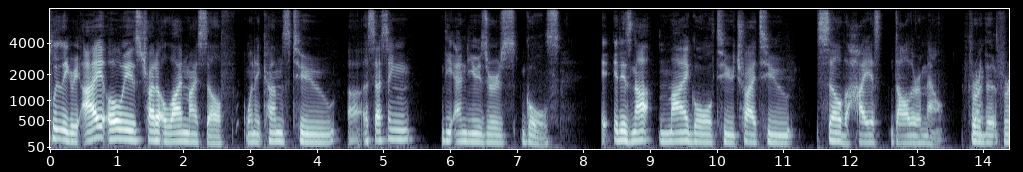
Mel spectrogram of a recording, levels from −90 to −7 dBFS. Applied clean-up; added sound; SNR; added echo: none; none; none; none.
